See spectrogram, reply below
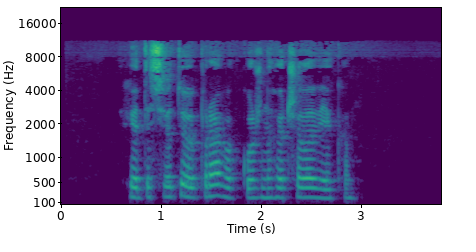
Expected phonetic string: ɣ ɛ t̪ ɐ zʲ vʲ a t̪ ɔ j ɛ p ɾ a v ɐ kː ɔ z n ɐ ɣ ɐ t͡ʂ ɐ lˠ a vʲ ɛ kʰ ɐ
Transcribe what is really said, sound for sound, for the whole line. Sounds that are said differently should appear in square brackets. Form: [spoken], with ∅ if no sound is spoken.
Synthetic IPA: ɣ ɛ t̪ ɐ [sʲ] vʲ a t̪ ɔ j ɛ p ɾ a v ɐ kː ɔ [ʐ] n ɐ ɣ ɐ t͡ʂ ɐ lˠ a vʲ ɛ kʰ ɐ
